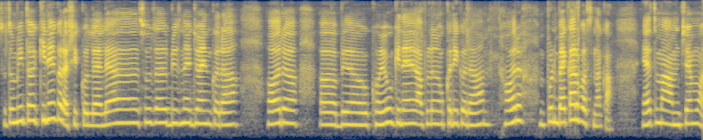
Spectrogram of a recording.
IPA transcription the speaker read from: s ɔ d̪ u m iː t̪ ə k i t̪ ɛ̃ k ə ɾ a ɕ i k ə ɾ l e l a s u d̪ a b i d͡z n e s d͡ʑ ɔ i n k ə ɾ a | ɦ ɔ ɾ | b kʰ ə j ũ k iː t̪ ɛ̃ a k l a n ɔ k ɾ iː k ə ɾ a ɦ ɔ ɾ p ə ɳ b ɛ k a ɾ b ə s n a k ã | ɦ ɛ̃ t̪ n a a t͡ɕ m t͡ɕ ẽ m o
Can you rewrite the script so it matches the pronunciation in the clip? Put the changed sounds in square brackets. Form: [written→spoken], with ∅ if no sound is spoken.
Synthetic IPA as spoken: s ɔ [d̪→t̪] u m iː t̪ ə k i t̪ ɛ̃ k ə ɾ a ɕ i k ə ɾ l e l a s u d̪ a b i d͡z n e s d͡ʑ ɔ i n k ə ɾ a | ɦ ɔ ɾ | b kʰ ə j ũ k [iː→i] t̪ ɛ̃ a [k→p] l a n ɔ k ɾ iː k ə ɾ a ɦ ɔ ɾ p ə ɳ b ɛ k a ɾ b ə s n a k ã | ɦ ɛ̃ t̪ [n→m] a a [t͡ɕ→∅] m t͡ɕ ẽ m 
